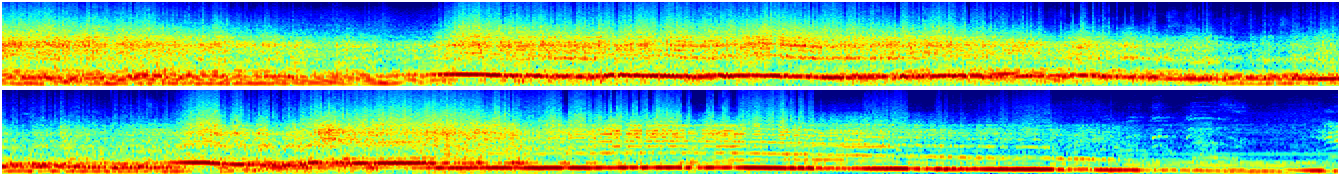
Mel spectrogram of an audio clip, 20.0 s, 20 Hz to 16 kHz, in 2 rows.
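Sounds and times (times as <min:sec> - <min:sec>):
bass and drums: 0:00.0 - 0:06.8
distorted electric lead guitar: 0:00.0 - 0:20.0.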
